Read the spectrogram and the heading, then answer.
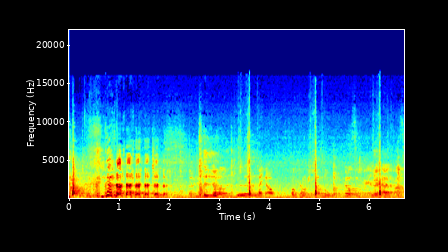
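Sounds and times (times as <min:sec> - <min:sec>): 
laughter: 0:00.0 - 0:03.2
soft murmur of voices: 0:01.5 - 0:06.6
knife chopping vegetables on a cutting board: 0:03.5 - 0:03.8, 0:04.8 - 0:05.1.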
